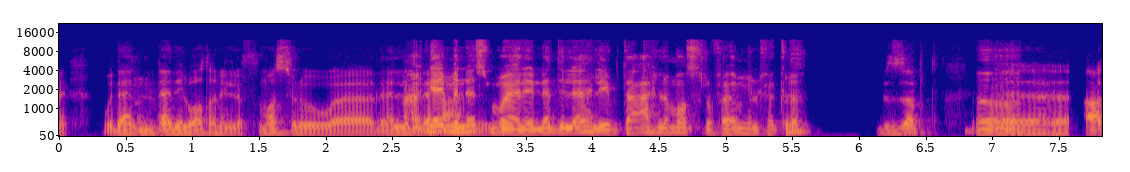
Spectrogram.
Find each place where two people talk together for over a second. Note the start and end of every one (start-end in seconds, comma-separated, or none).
none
